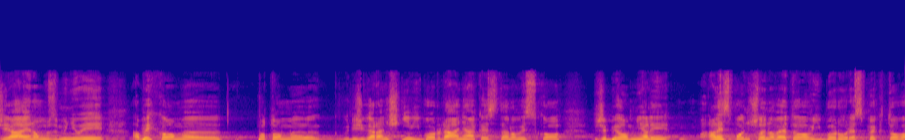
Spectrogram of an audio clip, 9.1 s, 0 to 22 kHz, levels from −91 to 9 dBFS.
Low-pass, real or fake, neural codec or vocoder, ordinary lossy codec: 10.8 kHz; real; none; AAC, 48 kbps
